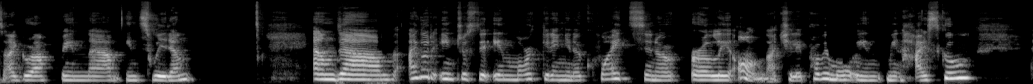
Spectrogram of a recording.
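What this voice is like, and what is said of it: Swedish accent. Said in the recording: “if you're wondering about my accent, it's a Swedish accent.”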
